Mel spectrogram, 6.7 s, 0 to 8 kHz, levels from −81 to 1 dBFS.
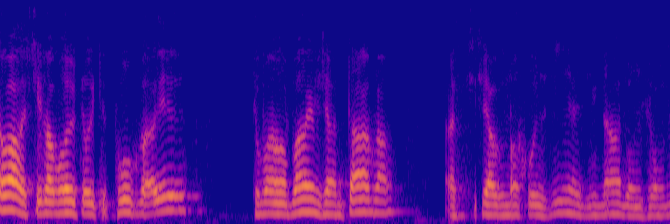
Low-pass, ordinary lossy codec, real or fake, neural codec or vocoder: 7.2 kHz; Opus, 32 kbps; fake; codec, 24 kHz, 1.5 kbps, HILCodec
